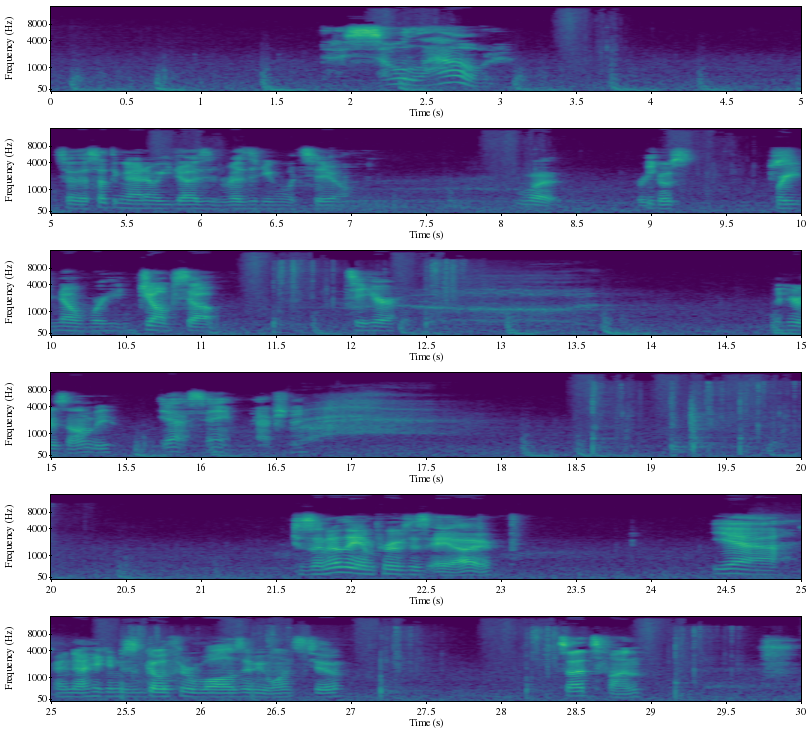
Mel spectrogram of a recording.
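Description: Slow footsteps fall on a hard floor.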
